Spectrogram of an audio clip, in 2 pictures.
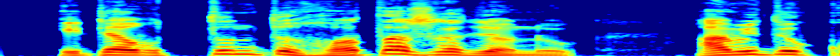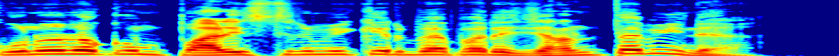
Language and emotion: Bengali, disgusted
